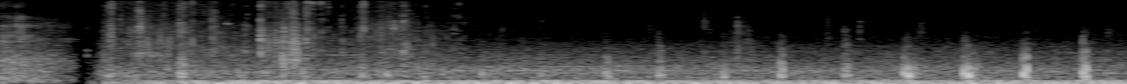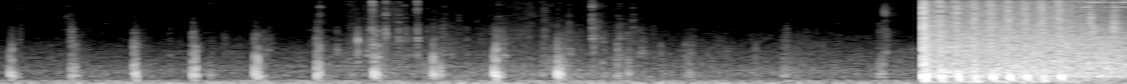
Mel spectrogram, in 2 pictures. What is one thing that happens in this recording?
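Footsteps tread quietly on a hard floor.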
